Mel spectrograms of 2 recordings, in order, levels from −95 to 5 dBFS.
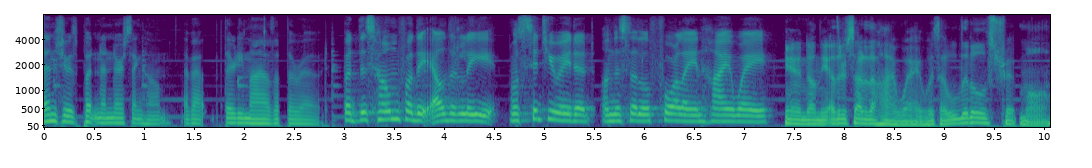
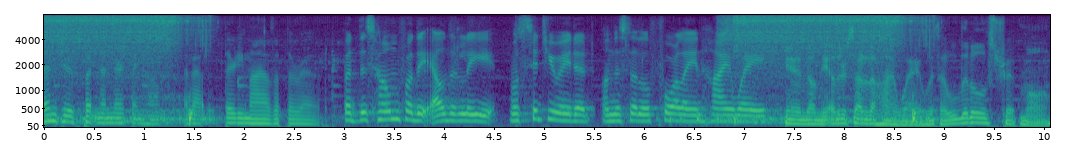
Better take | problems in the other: first | background sound (Dishes, pots, and pans); 7 dB below the speech

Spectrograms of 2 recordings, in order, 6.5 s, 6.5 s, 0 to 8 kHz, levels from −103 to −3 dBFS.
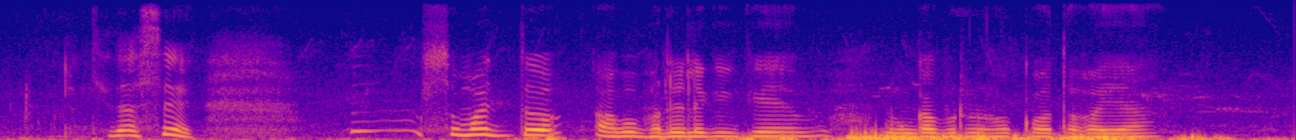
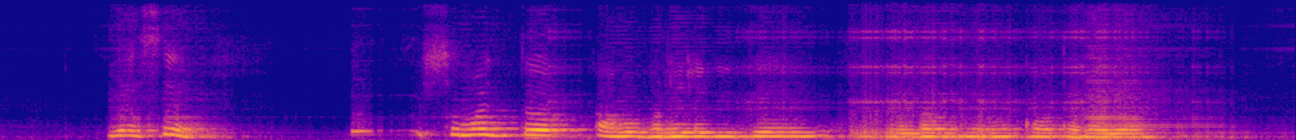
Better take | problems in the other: first | noise reduction (neural separator model SepFormer DNS4)

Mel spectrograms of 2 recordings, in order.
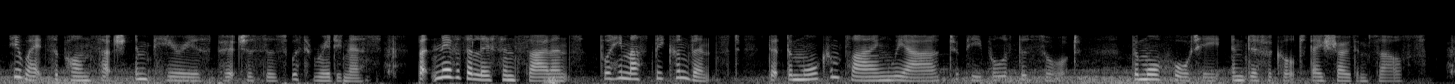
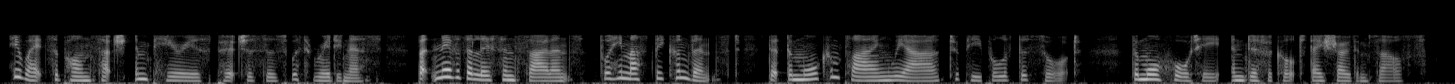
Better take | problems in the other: second | background sound (Fire); 10 dB below the speech

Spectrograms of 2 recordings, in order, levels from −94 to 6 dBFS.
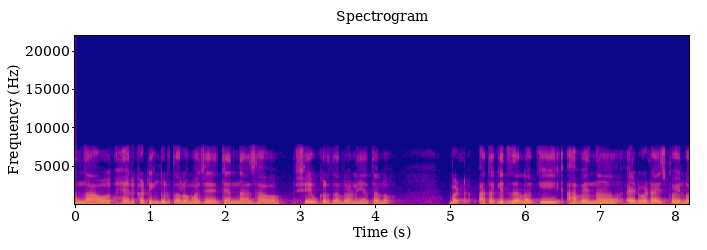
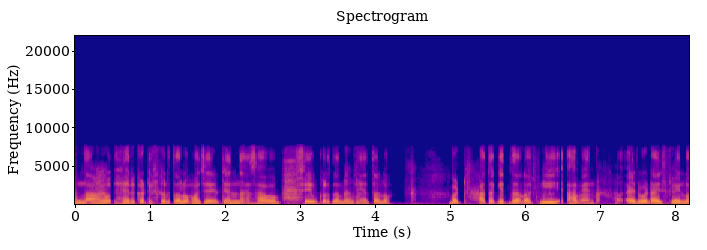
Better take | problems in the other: first | noise reduction (neural diffusion model UNIVERSE++)

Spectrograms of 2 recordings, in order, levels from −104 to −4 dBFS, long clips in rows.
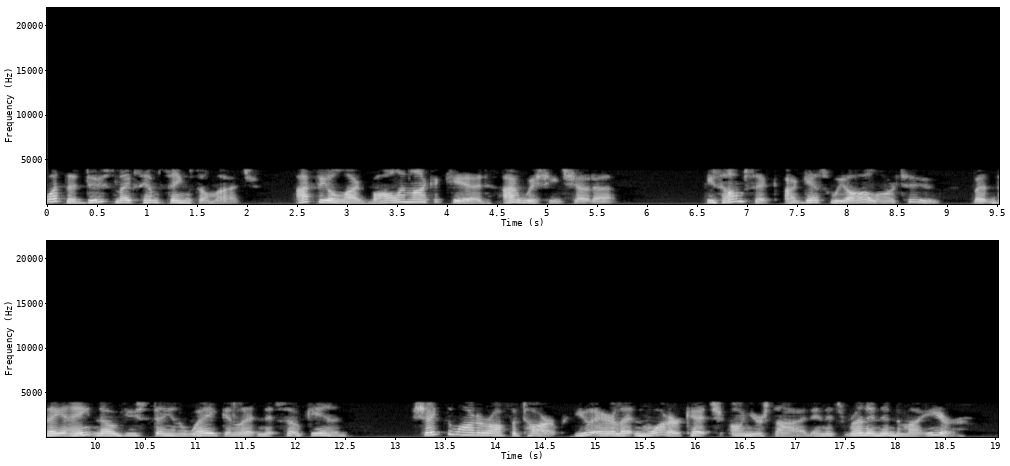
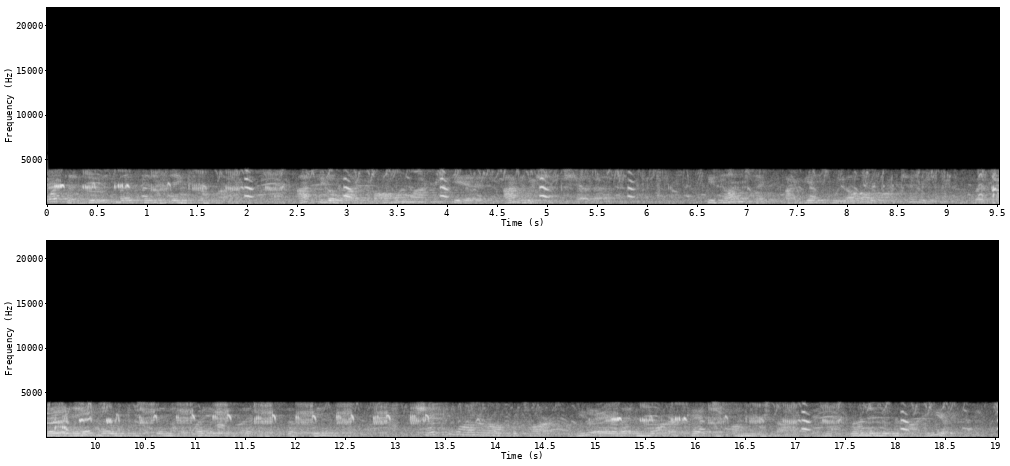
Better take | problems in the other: first | background sound (Chirp, tweet); 1 dB above the speech // room echo; dies away in 1.2 s

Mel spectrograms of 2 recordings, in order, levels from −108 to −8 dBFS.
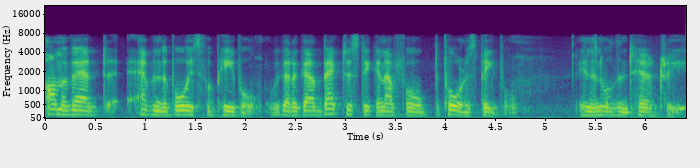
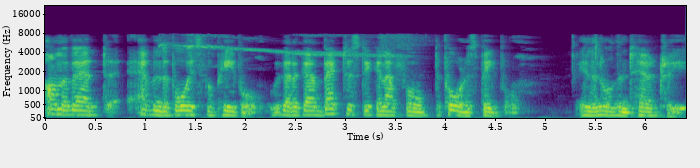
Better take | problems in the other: first | noise reduction (classical method WPE with log-MMSE)

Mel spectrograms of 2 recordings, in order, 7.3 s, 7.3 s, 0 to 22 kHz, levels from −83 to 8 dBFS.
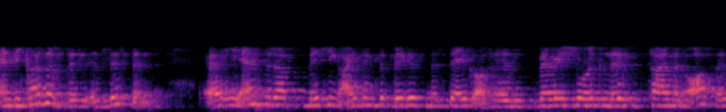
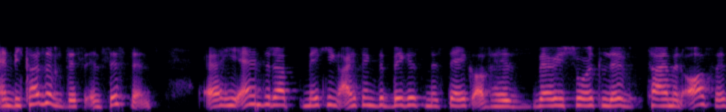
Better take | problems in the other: second | room echo; dies away in 0.7 s

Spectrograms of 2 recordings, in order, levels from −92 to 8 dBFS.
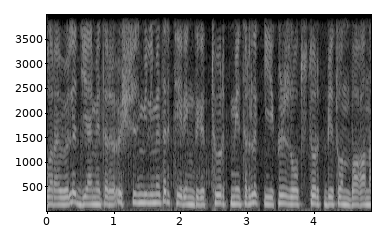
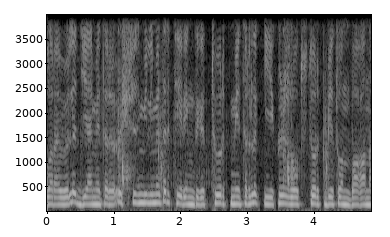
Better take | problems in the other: first | background sound (Cutlery, silverware); 14 dB below the speech

